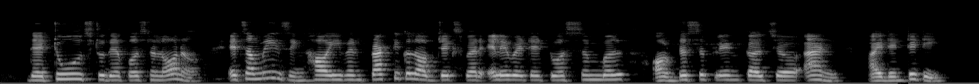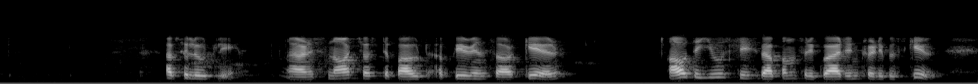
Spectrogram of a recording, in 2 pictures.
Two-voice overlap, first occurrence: none

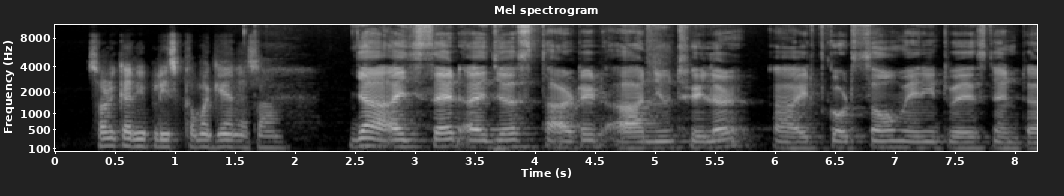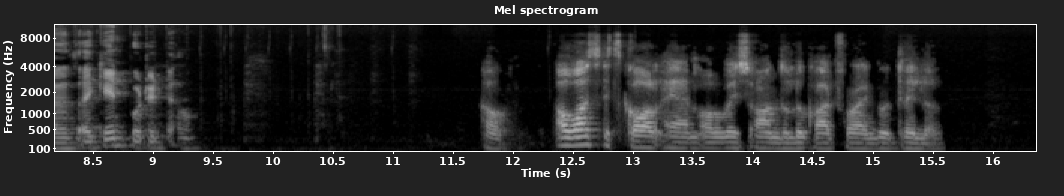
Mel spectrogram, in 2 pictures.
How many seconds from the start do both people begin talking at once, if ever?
none

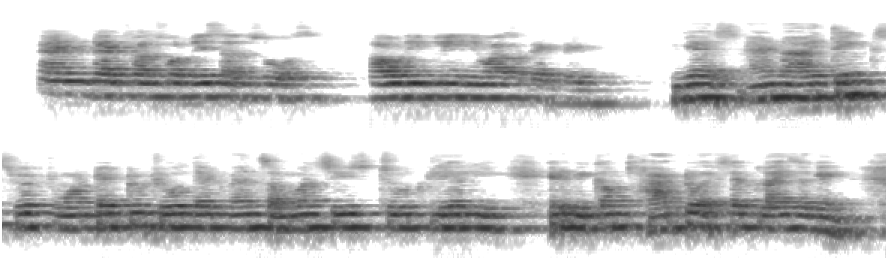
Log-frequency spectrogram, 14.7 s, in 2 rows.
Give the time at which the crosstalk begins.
none

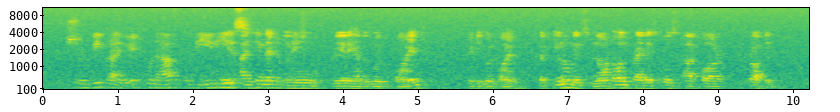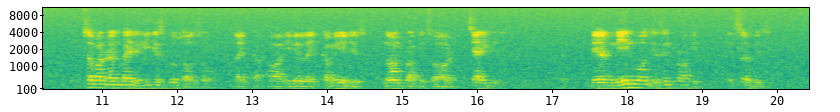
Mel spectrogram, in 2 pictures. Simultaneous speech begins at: 2.3 s

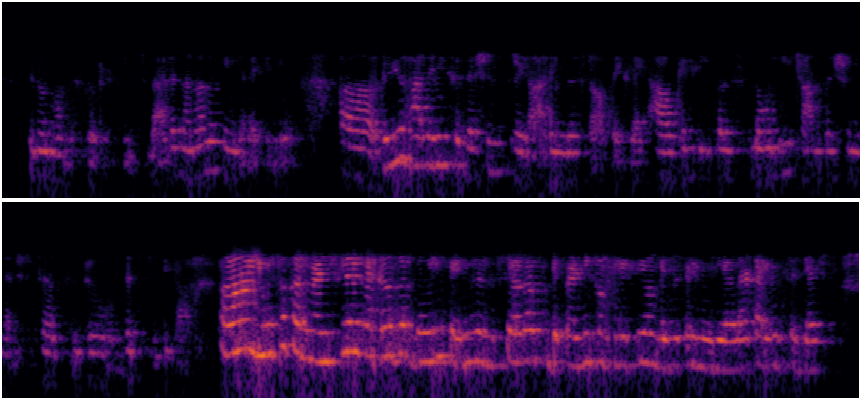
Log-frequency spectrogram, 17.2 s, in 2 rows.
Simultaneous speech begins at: none

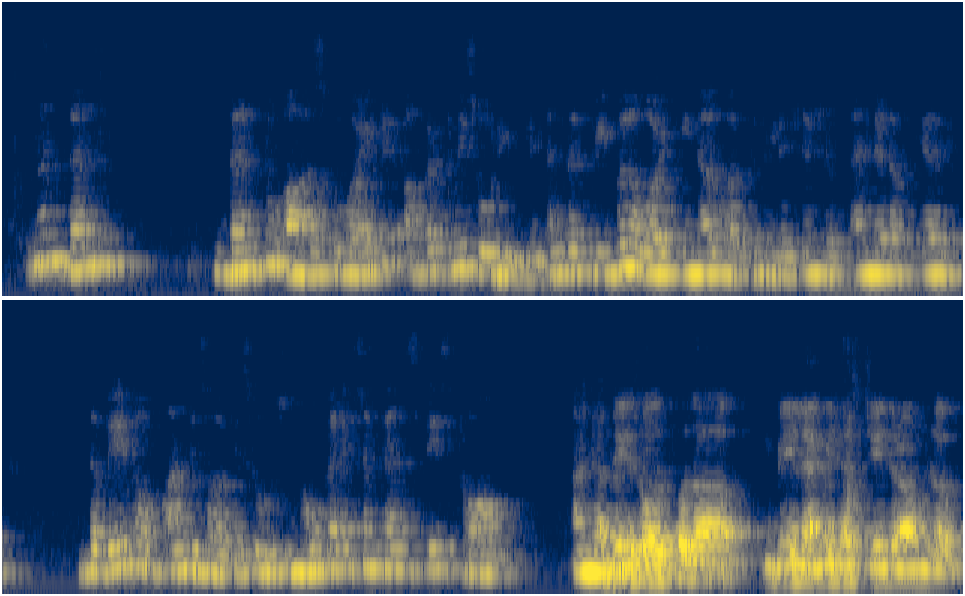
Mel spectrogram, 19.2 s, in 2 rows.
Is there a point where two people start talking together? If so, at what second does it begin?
15.6 s

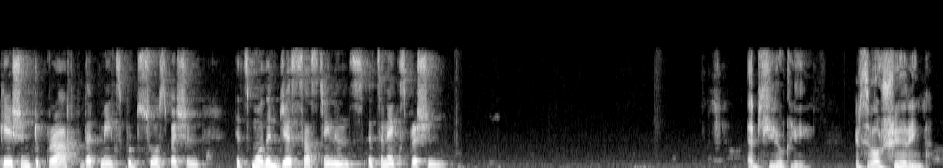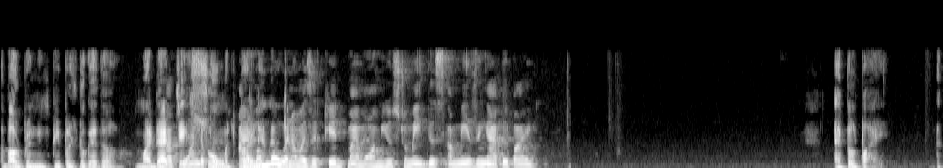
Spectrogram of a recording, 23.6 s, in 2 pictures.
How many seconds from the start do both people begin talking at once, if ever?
13.8 s

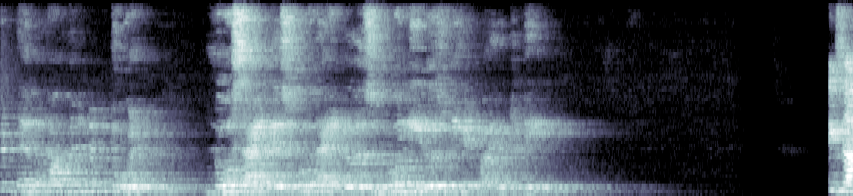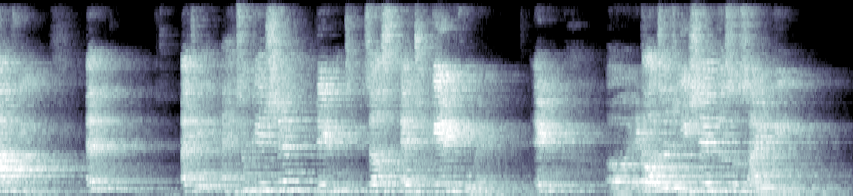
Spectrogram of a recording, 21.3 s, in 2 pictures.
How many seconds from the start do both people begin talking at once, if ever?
none

